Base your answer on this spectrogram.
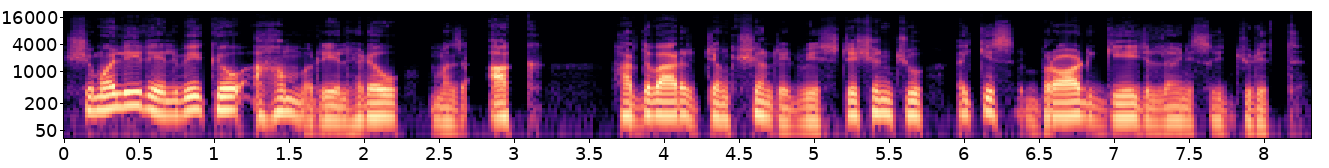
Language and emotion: Kashmiri, neutral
